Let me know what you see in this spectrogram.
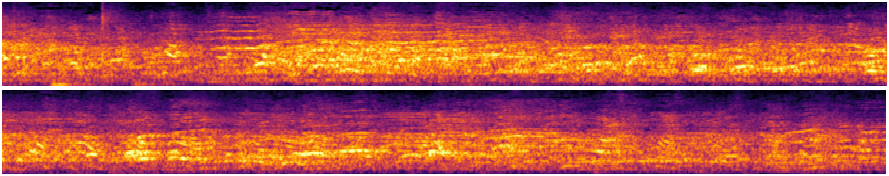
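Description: Canned audience laughter: a crowd of many people laughing and chuckling together after a punchline.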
